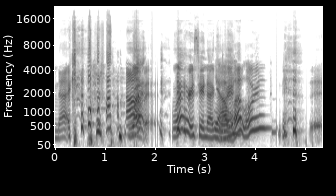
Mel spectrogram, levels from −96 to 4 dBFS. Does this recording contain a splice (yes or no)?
yes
